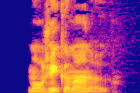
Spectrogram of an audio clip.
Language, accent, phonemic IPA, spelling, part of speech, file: French, France, /mɑ̃.ʒe kɔ.m‿œ̃.n‿ɔɡʁ/, manger comme un ogre, verb, LL-Q150 (fra)-manger comme un ogre.wav
- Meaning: to eat like a horse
